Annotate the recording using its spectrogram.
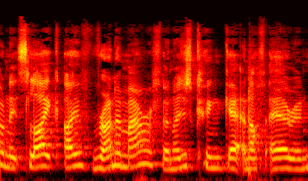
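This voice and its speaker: Against noticeable background noise, a woman talks at a fairly quick pace in a fairly high voice with ordinary pitch variation. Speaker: homesteading vlogger. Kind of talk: casual vlog chat.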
